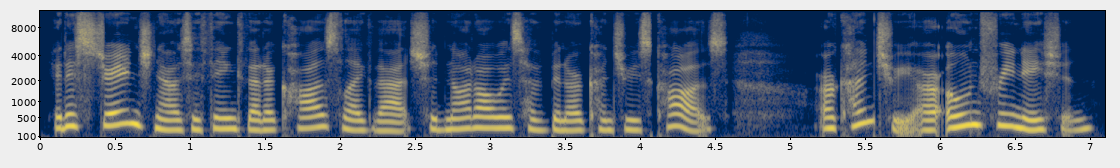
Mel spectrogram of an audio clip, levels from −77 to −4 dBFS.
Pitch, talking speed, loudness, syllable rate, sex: 250 Hz, 195 wpm, -17 LUFS, 5.1 syllables/s, female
